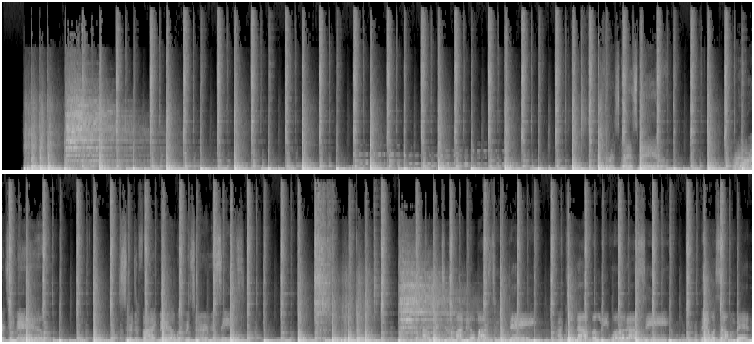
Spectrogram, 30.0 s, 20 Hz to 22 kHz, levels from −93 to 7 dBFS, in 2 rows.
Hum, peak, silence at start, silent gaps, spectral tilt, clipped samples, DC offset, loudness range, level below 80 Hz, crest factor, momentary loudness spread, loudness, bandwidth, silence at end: none; -2 dBFS; 0.4 s; none; -4.5 dB/octave; under 0.1%; under 0.1%; 2 LU; -22 dBFS; 16 dB; 6 LU; -19 LUFS; over 20 kHz; 0 s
